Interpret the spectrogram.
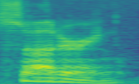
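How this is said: The L in the word is silent. "In the U S it's soldering"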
